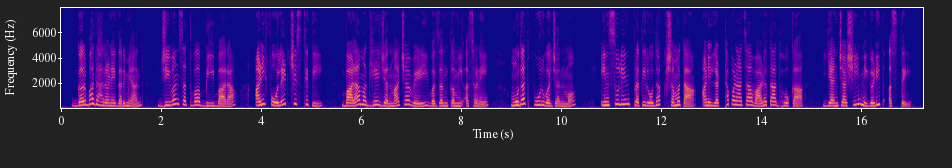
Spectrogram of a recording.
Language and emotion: Marathi, neutral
